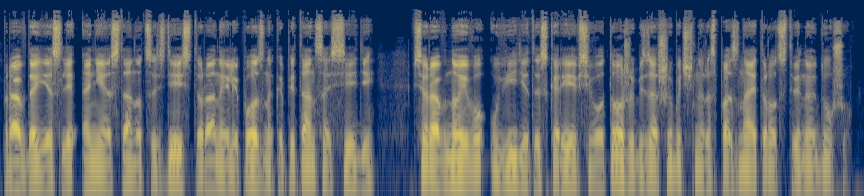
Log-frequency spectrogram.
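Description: A man narrates an audiobook in a steady, even storytelling voice. His voice sits low. The sound is close and dry. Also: fairly quick, clean tone, no room sound.

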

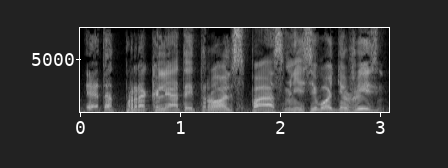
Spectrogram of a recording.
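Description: Man playing a fiery dwarf watchman, tense bright voice, sarcastic rant. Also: fairly high pitch, measured pace, faint music behind. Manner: ranting, sarcastic. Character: hot-tempered young male dwarf guard.

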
